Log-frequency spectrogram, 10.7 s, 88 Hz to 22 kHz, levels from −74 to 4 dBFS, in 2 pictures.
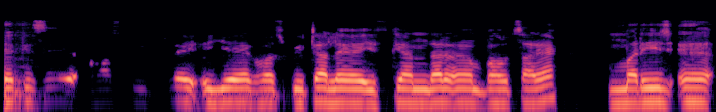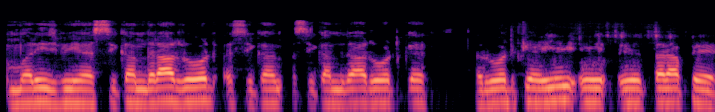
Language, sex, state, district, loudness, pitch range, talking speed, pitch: Hindi, male, Bihar, Lakhisarai, -17 LUFS, 135-145 Hz, 160 wpm, 140 Hz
